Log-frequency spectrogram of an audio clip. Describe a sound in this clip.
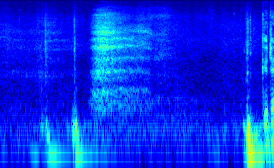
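A man sniffs and breathes heavily.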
